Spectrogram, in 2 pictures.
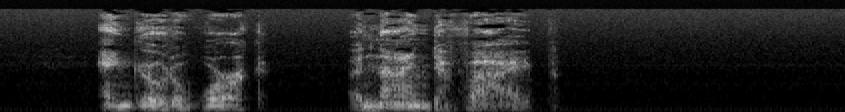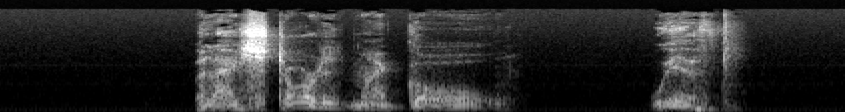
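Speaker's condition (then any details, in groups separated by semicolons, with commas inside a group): Partial laryngectomy; repeated surgeries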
